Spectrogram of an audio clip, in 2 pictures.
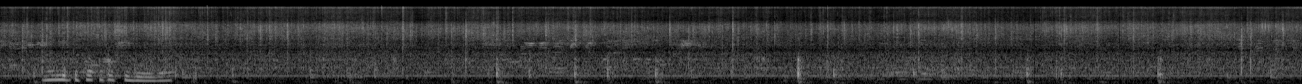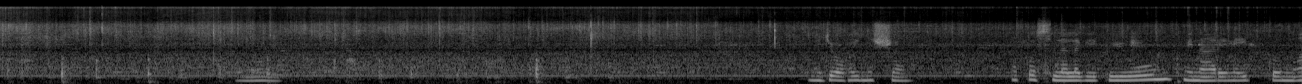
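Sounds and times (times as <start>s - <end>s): spatula scraping wok: 0.0s - 19.4s
garlic and onion sizzling in oil: 0.0s - 26.0s.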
